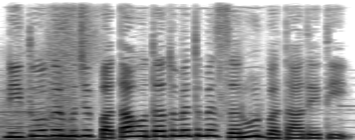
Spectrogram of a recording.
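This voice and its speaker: A well-off mistress of the house from a storybook tale, acted by a woman. She sounds brisk and matter-of-fact in a high voice, with faint music behind. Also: expressive, warm tone, no room sound.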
